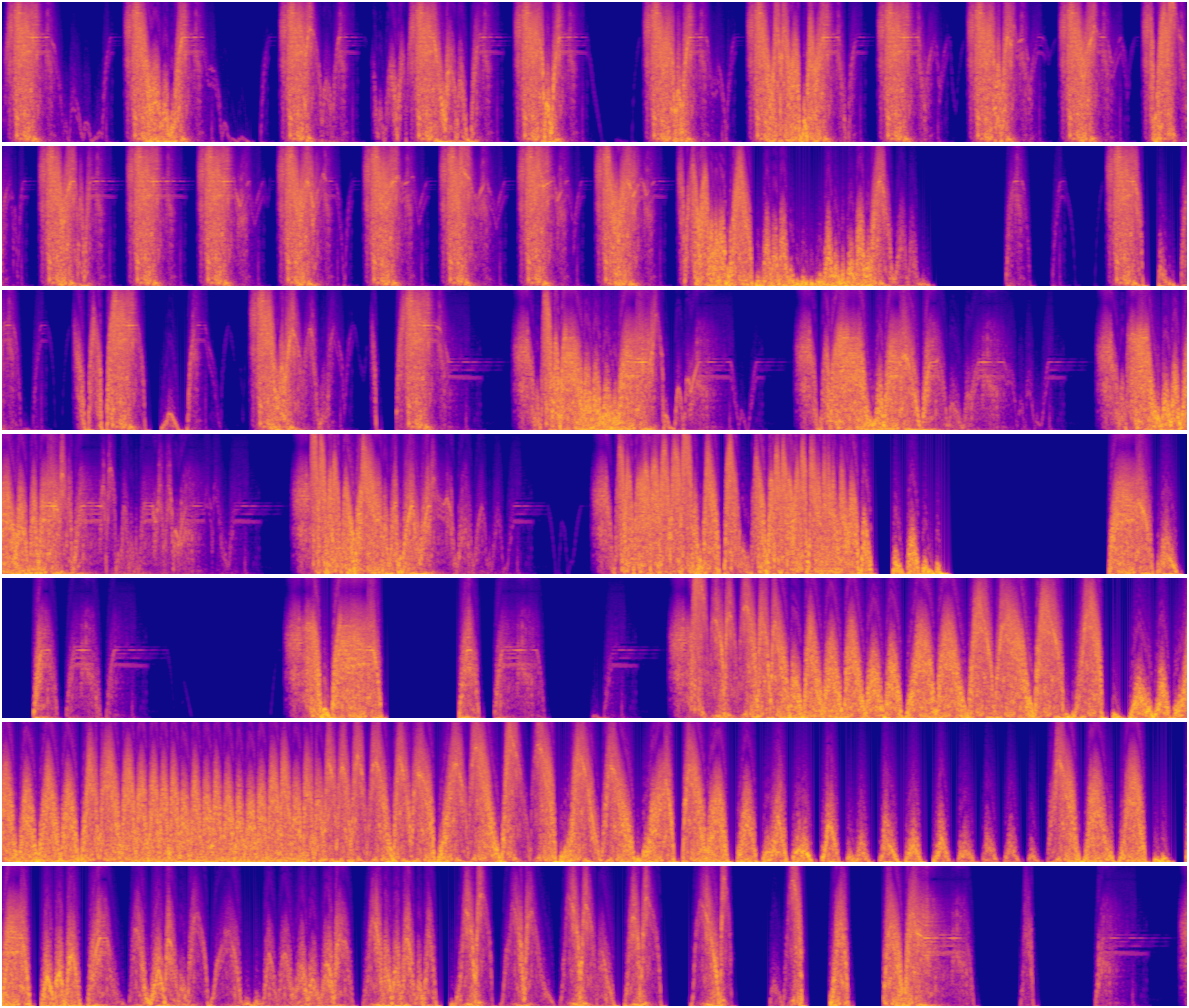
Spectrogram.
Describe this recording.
I finally found out that analog X's scratch application has a fader of sorts, more of a mute in the form of the right mouse button. I looked up the different "scratch" techniques and tried to make the software emulation more realistic with some simulated mixer fader action and used some different source files to scratch. These are the raw master files rendered direct to disk with little processing.
dj, scratch, vinyl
